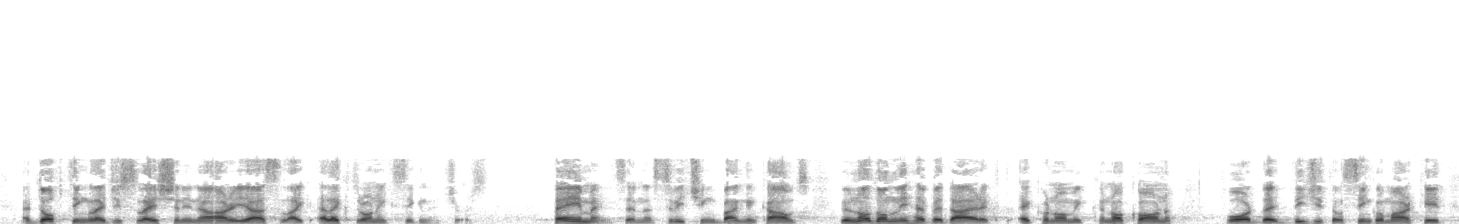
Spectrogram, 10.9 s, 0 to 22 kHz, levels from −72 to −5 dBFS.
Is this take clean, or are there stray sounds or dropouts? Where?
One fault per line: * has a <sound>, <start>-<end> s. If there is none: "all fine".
all fine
